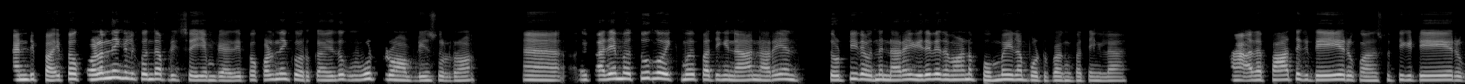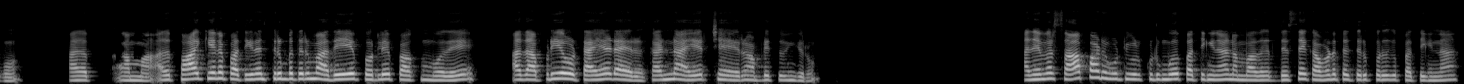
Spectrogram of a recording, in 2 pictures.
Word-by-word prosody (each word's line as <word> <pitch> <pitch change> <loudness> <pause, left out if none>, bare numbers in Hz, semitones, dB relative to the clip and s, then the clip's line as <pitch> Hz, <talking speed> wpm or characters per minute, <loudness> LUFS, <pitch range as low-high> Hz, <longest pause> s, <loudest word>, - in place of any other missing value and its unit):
கண்டிப்பா. 220 -1 +2
இப்போ 250 +5 +2 0.2
கொழந்தைங்களுக்கு 265 0 +5
வந்து 245 +1 +3
அப்டி 215 -2 -5
செய்ய 195 0 +2
முடியாது. 185 -2 -2
இப்போ 205 +3 -4
குழந்தைக்கு 235 +2 +1
ஒரு 190 - -6
க - - -1
இது 225 +3 0 0.2
ஊட்டுறோம் 225 -5 +1
அப்டின்னு 185 +1 -3
சொல்றோம், 185 +2 -4 0.9
அ - - -16 0.2
இப்ப 215 +1 -18
அதே 250 +2 +5
மாரி 255 -1 +3
தூங்க 275 -1 +2
வைக்கும்போது 235 -1 +1
பாத்தீங்கன்னா 215 -2 0 0.2
நெறைய, 215 +4 0
இந் 210 - -3 0.3
தொட்டில 235 +4 +1
வந்து 220 +1 +1
நெறைய 220 +3 +1
விதவிதமான 225 0 +3
பொம்மைலாம் 215 +2 +1
போட்டிருப்பாங்க 180 -1 -2
பாத்தீங்களா 180 0 -5 1.2
ஆ - - -1
அதை 205 +1 0
பாத்துக்கிட்டே 215 -1 0 0.2
இருக்கும். 195 -2 -3
அது 180 - -4
சுத்திக்கிட்டே 200 +1 -2 0.2
இருக்கும். 170 -4 -6 0.6
அதை 195 0 0 0.4
ஆமா. 190 -2 -2
அதை 215 +1 0
பாக்கயில 260 +3 +4
பாத்தீங்கன்னா, 235 +1 +2
திரும்ப 260 0 +2
திரும்ப 260 +1 +3
அதே 230 +2 +4 0.2
பொருளையே 230 +1 +1
பாக்கும்போதே, 205 -1 -1 0.6
அது 225 +1 0
அப்படியே 250 +5 +1
ஒரு 235 - +1
டயர்டா 235 +3 +3
ஆயிரும் 185 -4 -1
கண் 220 +3 +1 0.2
அயர்ச்சி 220 +2 -3
ஆயிரும் 205 +1 -2
அப்டியே 200 +1 -5
தூங்கிரும். 195 +1 -6 2.1
அதேமாரி 240 +4 +1
சாப்பாடு 290 +4 +3
ஊட்டி 250 0 -3
குடு 235 - 0
குடுக்கும்போது 235 +1 0
பாத்தீங்கன்னா 225 -1 -1
நம்ம 205 -2 0
அது 195 0 -1 0.2
திசை 205 +5 -1
கவனத்த 220 +1 -1
திருப்புறதுக்கு 215 -1 -3
பாத்தீங்கன்னா 190 +1 -4
215 Hz, 145 wpm, -22 LUFS, 195-235 Hz, 2.1 s, கொழந்தைங்களுக்கு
